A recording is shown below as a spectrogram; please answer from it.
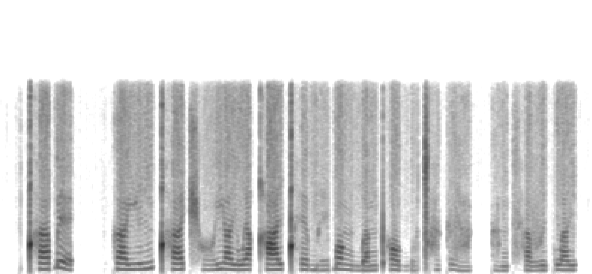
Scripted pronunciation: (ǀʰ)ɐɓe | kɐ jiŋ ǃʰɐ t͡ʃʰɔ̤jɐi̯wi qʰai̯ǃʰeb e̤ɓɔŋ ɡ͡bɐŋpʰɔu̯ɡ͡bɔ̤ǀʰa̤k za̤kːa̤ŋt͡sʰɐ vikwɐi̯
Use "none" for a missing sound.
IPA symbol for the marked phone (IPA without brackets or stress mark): ǃʰ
